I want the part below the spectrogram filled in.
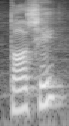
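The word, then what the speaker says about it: Tasche: والمقطع ده على بعضه اللي هو اس سي ها بيتنطق شين، فبنقول طاشي يعني حقيبة، ولما بيجي بعد منه بي بيتنطق شبا، يعني بيتنطق كأنه شين كده، فبنقول شبورت.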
